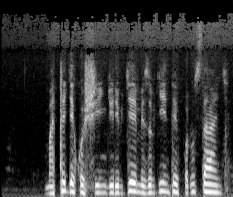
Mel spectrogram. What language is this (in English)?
Kinyarwanda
